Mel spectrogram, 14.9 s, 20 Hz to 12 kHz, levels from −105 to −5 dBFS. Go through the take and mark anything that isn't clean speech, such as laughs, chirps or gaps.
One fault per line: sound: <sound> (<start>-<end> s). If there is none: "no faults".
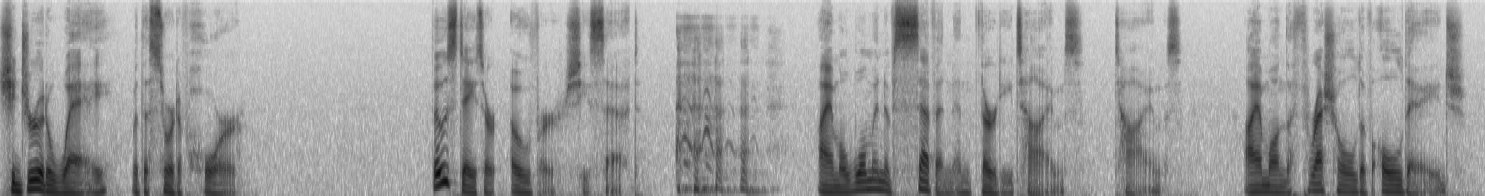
sound: laugh (6.7-7.9 s)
